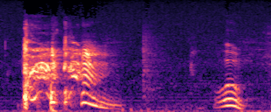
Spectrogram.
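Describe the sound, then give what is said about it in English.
Someone clears their throat mid-conversation: a short, raspy burst, then a few strained voiced grunts, and another brief throaty rasp near the end, all fairly quiet. “That pause there was me clearing my throat again.”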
